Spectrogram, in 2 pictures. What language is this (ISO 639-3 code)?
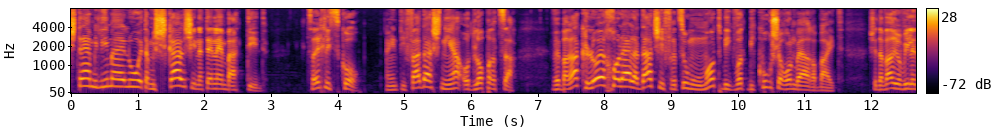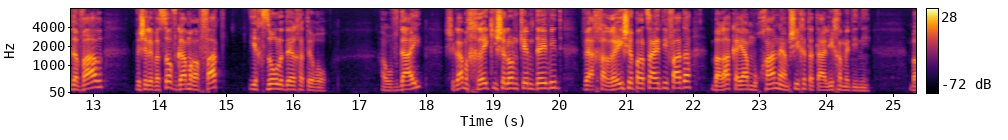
heb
